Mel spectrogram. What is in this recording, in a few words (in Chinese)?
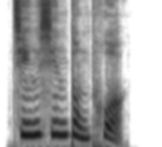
"惊心动魄", Chinese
